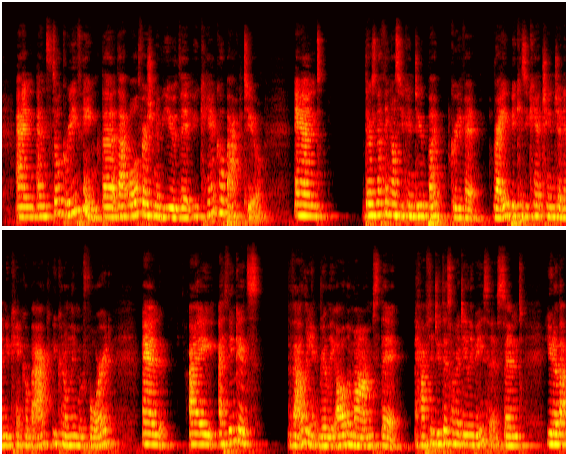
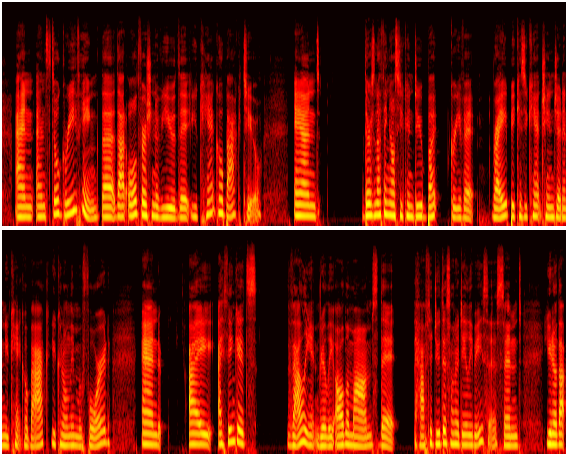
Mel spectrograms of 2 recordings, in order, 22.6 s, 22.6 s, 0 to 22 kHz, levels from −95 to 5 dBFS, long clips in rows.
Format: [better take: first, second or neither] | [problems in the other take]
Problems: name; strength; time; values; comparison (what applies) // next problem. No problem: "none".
second | off-mic speech; far // room echo; slight; dies away in 0.5 s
